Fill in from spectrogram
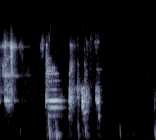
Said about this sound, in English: That was my ringtone being … by ….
